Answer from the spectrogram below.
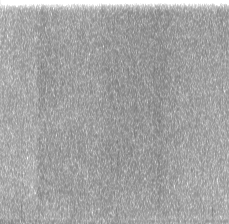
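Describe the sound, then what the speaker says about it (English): Water floods in with a steady, loud rushing roar in the video game Outer Wilds: Echoes of the Eye, a continuous broadband wash with no talking. "Water's coming in."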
